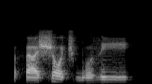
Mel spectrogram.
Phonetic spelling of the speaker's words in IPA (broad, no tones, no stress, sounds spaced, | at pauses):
θ a ʃ ɔ t͡ʃ b o z i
